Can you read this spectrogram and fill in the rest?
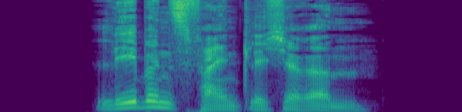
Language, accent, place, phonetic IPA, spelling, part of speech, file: German, Germany, Berlin, [ˈleːbn̩sˌfaɪ̯ntlɪçəʁəm], lebensfeindlicherem, adjective, De-lebensfeindlicherem.ogg
- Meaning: strong dative masculine/neuter singular comparative degree of lebensfeindlich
